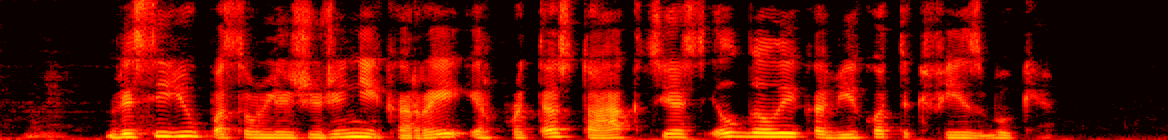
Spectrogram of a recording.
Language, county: Lithuanian, Šiauliai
